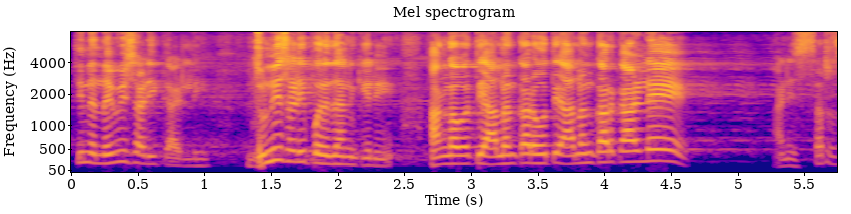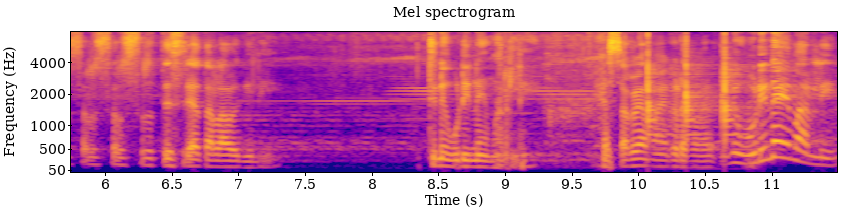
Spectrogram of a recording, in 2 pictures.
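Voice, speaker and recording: High-voiced Marathi kirtan preacher man. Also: a little fast, creaky. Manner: animated storytelling, addressing the crowd directly; chants and sings between points. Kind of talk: devotional kirtan sermon with chanting.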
